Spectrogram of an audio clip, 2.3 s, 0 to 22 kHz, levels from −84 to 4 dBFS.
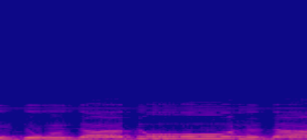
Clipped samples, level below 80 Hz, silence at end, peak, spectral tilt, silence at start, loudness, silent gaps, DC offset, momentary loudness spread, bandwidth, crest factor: under 0.1%; -70 dBFS; 0 s; -28 dBFS; -7 dB/octave; 0 s; -41 LUFS; none; under 0.1%; 3 LU; 7.8 kHz; 12 dB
